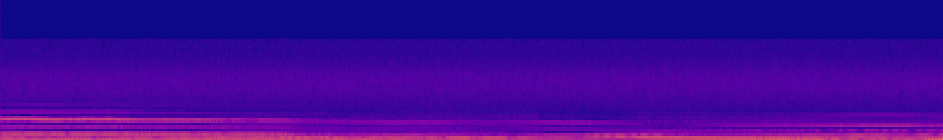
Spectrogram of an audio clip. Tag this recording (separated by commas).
Ambient music, Theremin, Music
